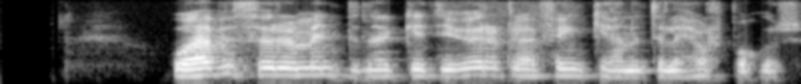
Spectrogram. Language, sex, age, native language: Icelandic, female, 20-29, Icelandic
